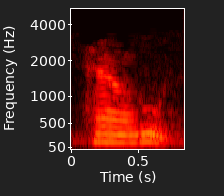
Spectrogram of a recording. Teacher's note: الراء مضمومة وكل راء مضمومة مفخمة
